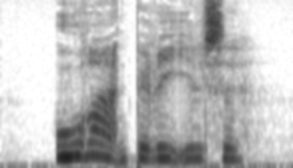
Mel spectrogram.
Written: uranberigelse

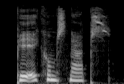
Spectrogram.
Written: perikumsnaps

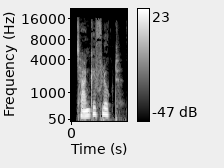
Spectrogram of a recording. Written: tankeflugt

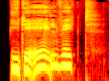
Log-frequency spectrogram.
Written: idealvægt

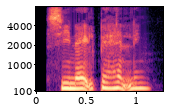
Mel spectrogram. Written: Signalbehandling

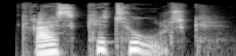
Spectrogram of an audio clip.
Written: græskkatolsk

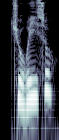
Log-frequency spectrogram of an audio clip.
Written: Chorizo

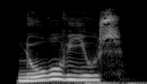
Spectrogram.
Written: norovirus

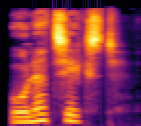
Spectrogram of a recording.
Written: undertekst

